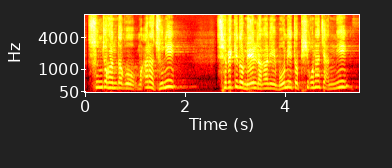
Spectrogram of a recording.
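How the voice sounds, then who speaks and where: A male pastor voicing a sly, wheedling male devil who tempts in hushed, coaxing whispers during a sermon. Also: high-pitched, normal speed, voice pushed up. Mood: needling. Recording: long church hall reverb.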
